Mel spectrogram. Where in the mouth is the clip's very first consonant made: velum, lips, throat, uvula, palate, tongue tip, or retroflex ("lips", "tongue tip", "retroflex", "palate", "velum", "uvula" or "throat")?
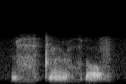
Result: retroflex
